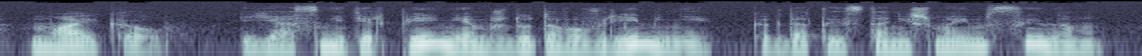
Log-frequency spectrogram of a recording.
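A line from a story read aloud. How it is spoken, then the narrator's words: Quiet. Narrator (Russian): тихо добавил брат Иутси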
